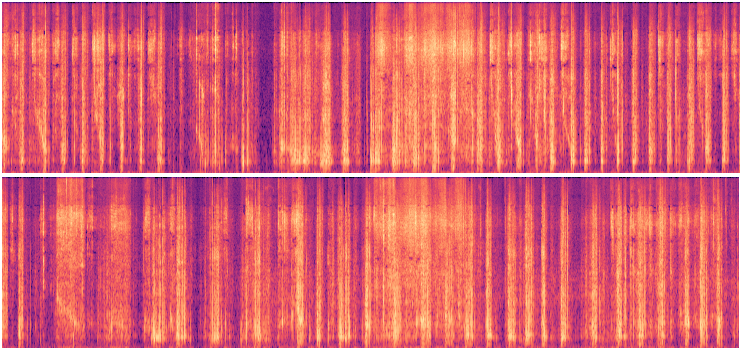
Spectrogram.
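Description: Hard ice being bitten and chewed close to the microphone: a fast, dense run of loud crunches and cracks, with short pauses about five seconds in and again around the middle.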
